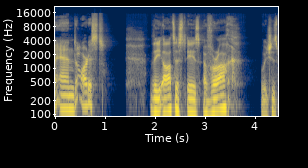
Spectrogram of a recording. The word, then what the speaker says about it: Wraak: is the name and artist the artist is avrah which is pronounced which is spelt w-r-a-a-k which is a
